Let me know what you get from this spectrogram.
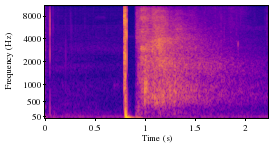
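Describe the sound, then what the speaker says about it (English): A rifle fires a single CCI Big 4 .357 shotshell into 3/4-inch plywood from about five feet, a sharp close crack followed by a brief hissing decay, after a faint click before the shot. "I'm gonna shoot it a little bit lower."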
